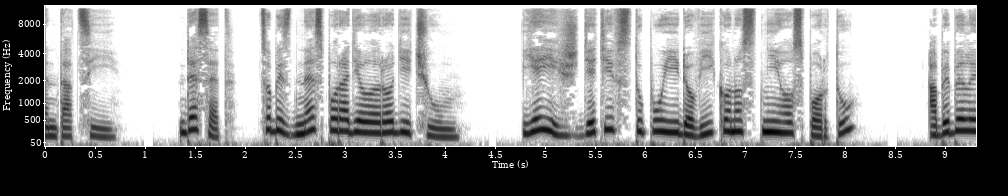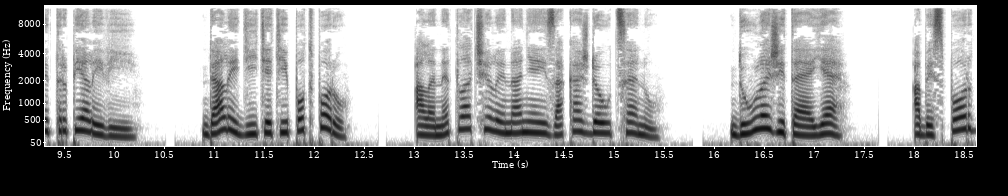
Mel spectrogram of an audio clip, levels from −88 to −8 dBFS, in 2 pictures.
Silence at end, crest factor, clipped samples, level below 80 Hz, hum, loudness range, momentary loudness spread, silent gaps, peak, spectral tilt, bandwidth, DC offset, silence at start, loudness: 0 s; 14 dB; under 0.1%; -50 dBFS; none; 3 LU; 10 LU; 0.99-1.08 s, 4.44-4.51 s, 8.43-8.51 s, 10.52-10.61 s, 12.64-12.72 s, 15.79-15.88 s, 17.65-17.74 s; -6 dBFS; -5.5 dB/octave; 12 kHz; under 0.1%; 0 s; -20 LUFS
